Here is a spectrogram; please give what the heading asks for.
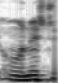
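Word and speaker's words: honest: ये दोस्तों लिखने में मिस्टेक होगी, आप कॉपी में सुधार लीजिएगा, क्योंकि ऑनेस्ट जो है इसका जो प्रोनाउंसिएशन है अ से हो रहा है, और यहाँ ए नहीं आएगा, ये गलत है, यहाँ आएगा एन।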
